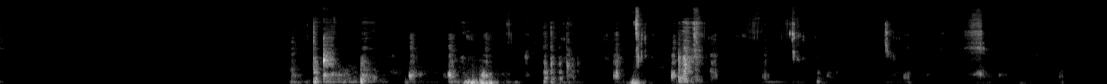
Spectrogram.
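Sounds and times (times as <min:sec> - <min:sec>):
person chewing crunchy food: 0:03.4 - 0:09.6.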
